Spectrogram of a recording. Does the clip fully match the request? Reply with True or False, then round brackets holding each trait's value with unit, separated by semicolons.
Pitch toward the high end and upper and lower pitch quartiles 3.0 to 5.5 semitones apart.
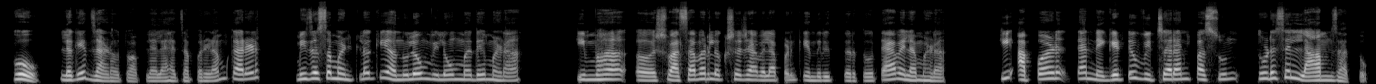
True (220 Hz; 4.7 semitones)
